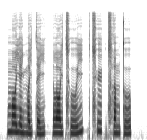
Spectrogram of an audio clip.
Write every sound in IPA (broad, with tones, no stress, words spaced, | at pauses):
mɔː˥je˧jmɐ˨˥jt̪e˨˧j | lɔː˨jt͡sʰuː˨˥j | t͡sʰyː˥k̚t͡sʰɐ˧mt̪uː˨˥p̚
